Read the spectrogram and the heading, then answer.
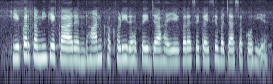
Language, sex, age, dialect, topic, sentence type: Magahi, female, 36-40, Southern, agriculture, question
